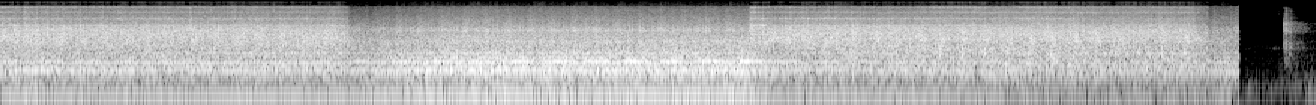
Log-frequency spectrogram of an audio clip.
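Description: A belt sander with a new belt grinds steel intercooler piping flat, running as a loud, steady high-pitched whine with abrasive rasp for about ten seconds before stopping abruptly.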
